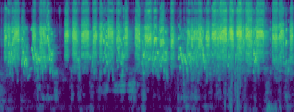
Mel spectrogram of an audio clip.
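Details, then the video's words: Continuous high chatter from a budgerigar breeding pair, a dense stream of rapid, scratchy chirps and clicks with barely a pause, interrupted by one brief silence after the first second. "Cute Budgies Chirping Sounds"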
